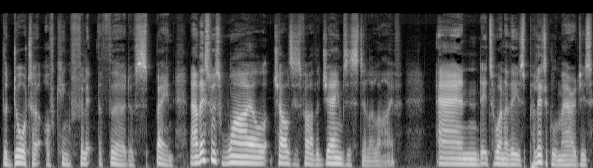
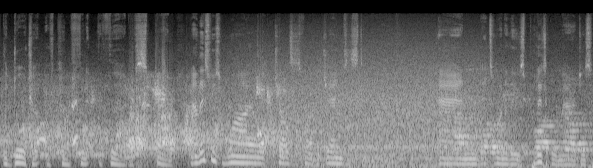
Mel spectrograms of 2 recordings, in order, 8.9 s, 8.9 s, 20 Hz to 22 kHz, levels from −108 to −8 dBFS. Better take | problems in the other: first | train or aircraft noise; very loud; throughout; 3 dB above the speech

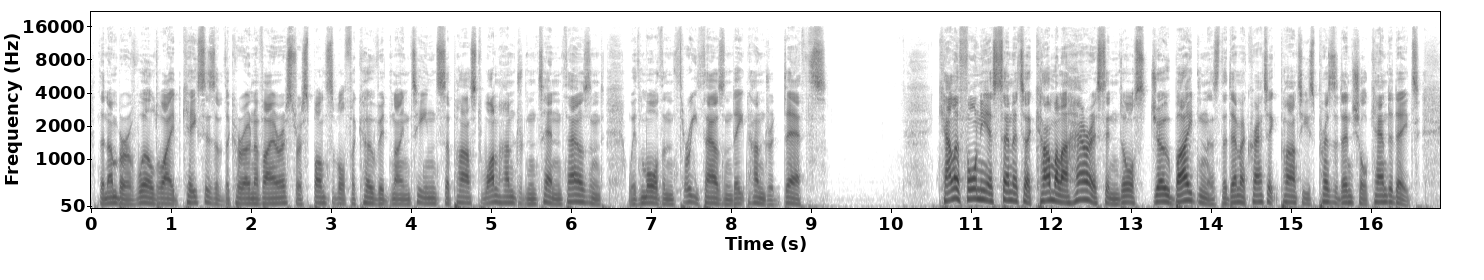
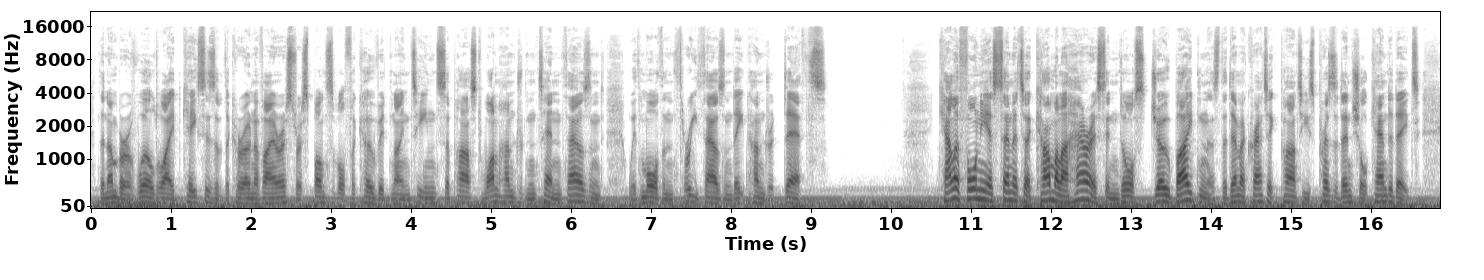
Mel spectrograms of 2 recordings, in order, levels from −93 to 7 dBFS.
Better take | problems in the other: first | low rumble; faint; throughout; 25 dB below the speech

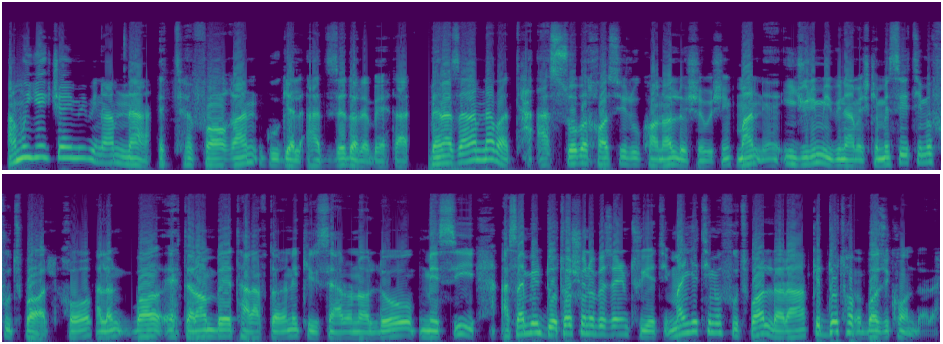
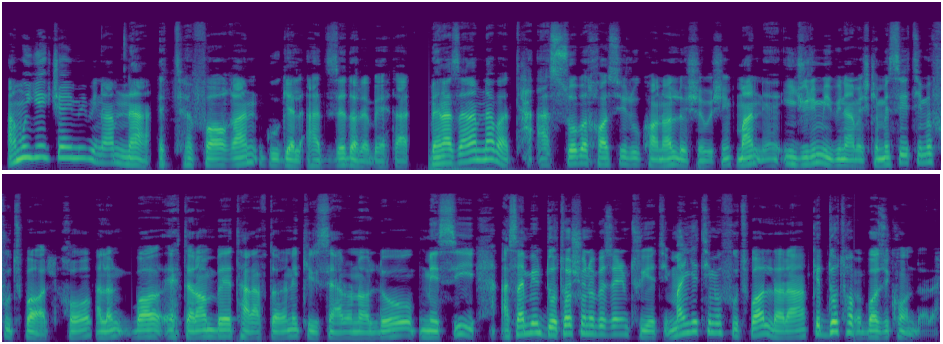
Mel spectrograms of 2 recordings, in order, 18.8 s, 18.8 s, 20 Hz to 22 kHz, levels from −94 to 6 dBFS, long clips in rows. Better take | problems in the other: second | distortion; slight; 5% of the sound clipped

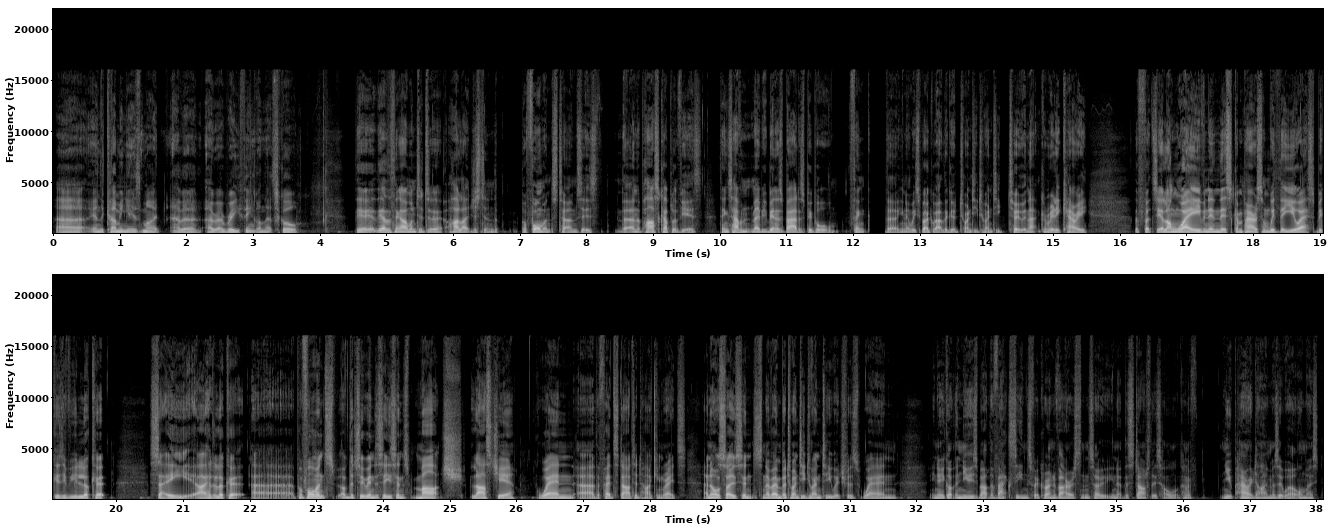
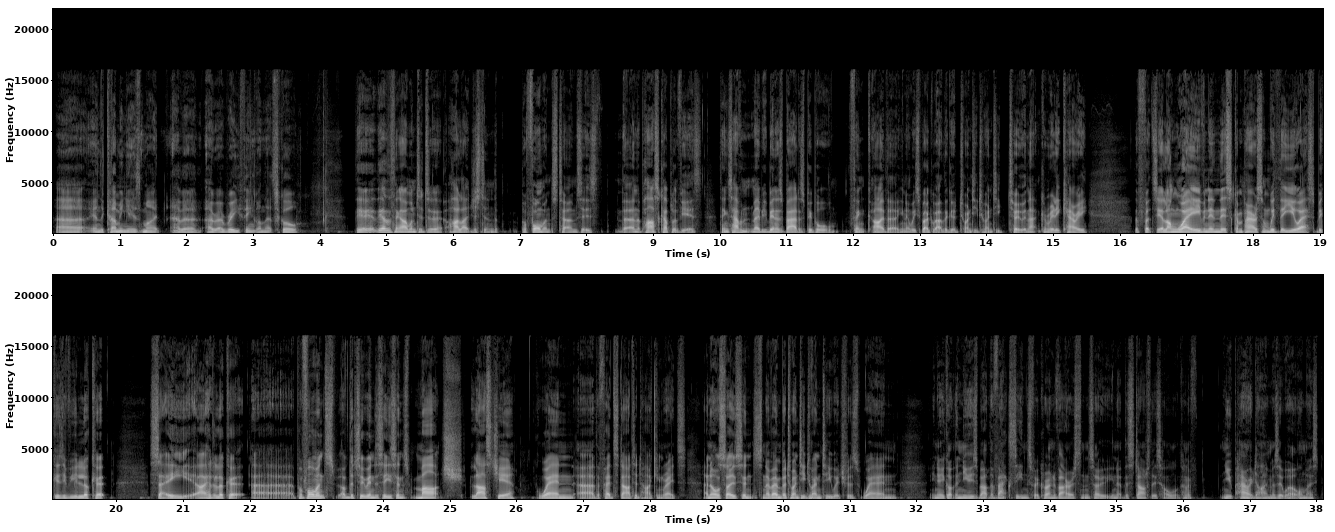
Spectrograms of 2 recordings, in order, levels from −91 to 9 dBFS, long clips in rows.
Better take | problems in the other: second | audio cutting out; at 12 s

